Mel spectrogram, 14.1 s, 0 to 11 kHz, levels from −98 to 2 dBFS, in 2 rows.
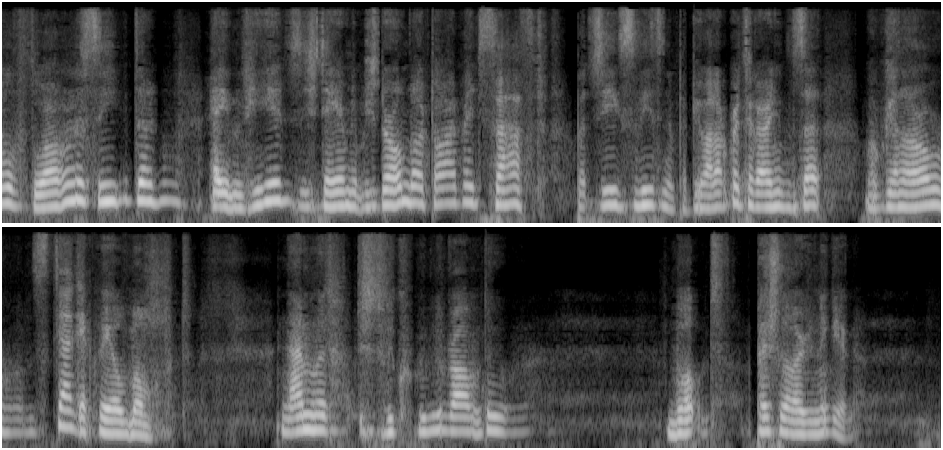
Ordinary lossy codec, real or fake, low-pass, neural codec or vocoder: AAC, 32 kbps; fake; 9.9 kHz; codec, 16 kHz in and 24 kHz out, 0.4 kbps, LongCat-Audio-Codec, four codebook decoder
